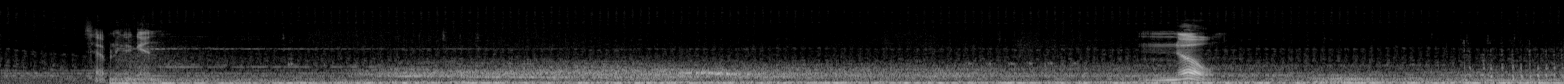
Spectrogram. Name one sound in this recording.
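A small submarine's engine hums low and steady underwater.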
